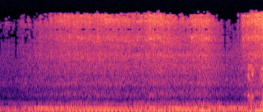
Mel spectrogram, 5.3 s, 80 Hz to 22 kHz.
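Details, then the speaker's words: 2007 Ford F-150 5.4L 3-valve V8 in gear, brake-torqued under load: deep rumble with an uneven, lopsided beat as cylinder 2 drops out; dead misfire (P0302) whether loaded or idling, caused by a loose spark plug. "number two is a dead misfire no matter if you goose it or it's sitting at island no load"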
